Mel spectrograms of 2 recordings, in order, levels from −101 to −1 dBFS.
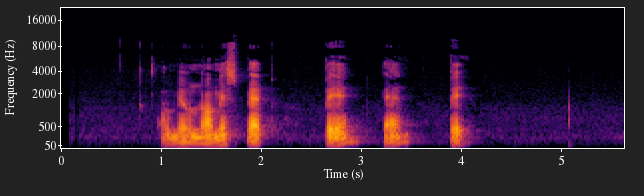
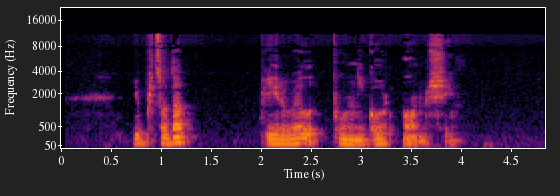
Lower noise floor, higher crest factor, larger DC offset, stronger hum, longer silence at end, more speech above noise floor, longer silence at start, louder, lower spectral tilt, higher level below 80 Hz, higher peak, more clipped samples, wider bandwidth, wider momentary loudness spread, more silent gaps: about the same, -73 dBFS vs -75 dBFS; about the same, 24 dB vs 22 dB; neither; neither; first, 1.6 s vs 0.85 s; first, 49 dB vs 45 dB; first, 1 s vs 0.7 s; first, -26 LUFS vs -32 LUFS; first, -7 dB/octave vs -5.5 dB/octave; second, -60 dBFS vs -46 dBFS; first, -4 dBFS vs -12 dBFS; neither; second, 9.2 kHz vs 11.5 kHz; about the same, 11 LU vs 12 LU; neither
